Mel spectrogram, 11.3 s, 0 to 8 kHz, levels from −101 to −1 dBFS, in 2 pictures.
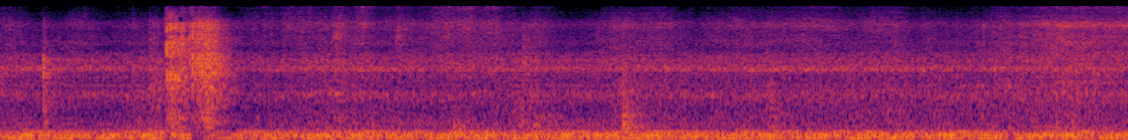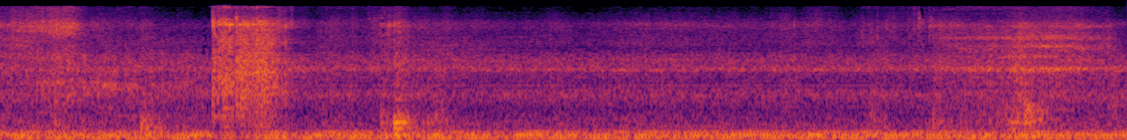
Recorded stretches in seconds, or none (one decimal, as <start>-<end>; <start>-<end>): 0.0-11.3

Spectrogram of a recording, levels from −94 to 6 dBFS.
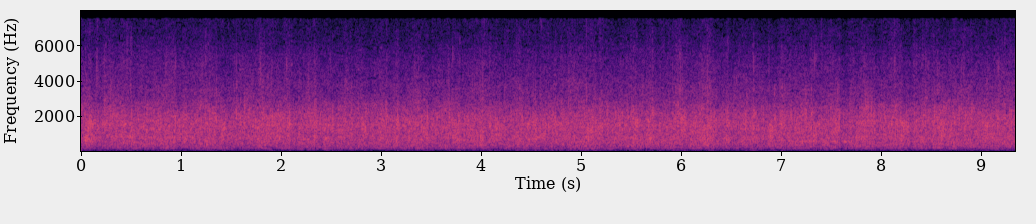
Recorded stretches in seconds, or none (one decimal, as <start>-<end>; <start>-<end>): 0.0-9.3

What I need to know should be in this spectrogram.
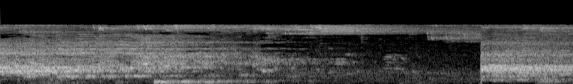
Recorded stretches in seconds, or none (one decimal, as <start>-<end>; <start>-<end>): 0.0-2.1; 2.6-5.7

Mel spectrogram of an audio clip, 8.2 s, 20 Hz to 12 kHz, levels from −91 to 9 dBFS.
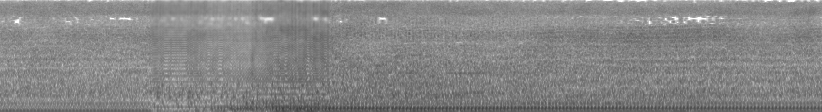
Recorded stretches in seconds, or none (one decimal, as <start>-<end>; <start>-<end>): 0.0-1.5; 3.3-8.2

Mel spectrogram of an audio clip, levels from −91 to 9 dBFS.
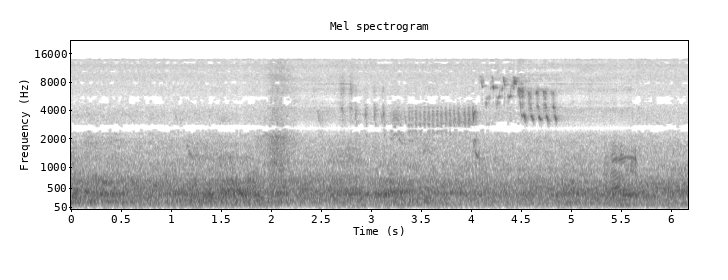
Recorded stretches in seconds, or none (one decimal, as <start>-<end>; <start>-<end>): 0.0-2.2; 2.8-4.5; 5.6-6.2

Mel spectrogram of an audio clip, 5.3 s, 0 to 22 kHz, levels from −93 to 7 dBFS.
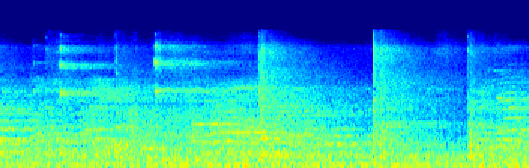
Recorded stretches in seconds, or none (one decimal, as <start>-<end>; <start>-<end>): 0.0-1.6; 2.6-5.3

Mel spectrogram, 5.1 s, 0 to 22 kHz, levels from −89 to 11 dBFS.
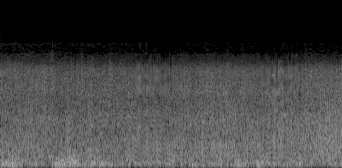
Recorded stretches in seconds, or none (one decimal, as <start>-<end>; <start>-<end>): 0.0-2.0; 2.6-3.9; 4.5-5.1

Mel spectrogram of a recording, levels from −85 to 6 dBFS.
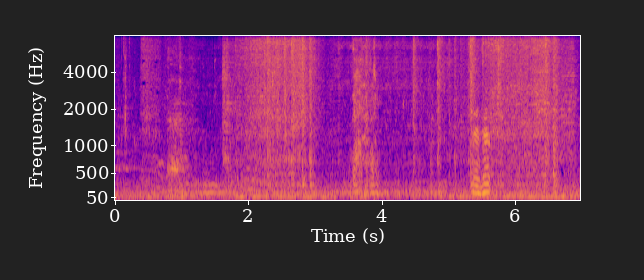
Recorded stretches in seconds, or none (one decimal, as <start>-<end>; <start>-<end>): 0.0-1.2; 1.8-3.3; 5.0-7.0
